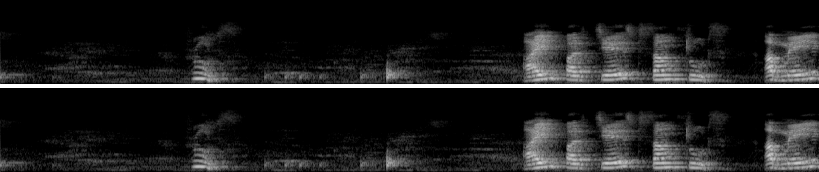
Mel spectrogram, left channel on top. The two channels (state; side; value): identical; both; correlation 1.00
